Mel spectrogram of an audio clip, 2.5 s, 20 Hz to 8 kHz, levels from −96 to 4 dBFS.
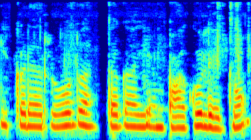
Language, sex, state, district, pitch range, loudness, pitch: Telugu, female, Andhra Pradesh, Krishna, 210-230 Hz, -15 LUFS, 220 Hz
